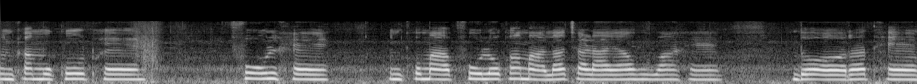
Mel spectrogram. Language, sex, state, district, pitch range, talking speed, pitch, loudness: Hindi, female, Maharashtra, Mumbai Suburban, 225-245 Hz, 110 wpm, 235 Hz, -11 LUFS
